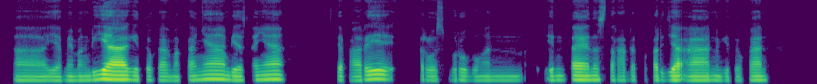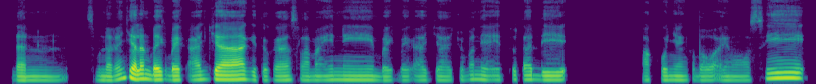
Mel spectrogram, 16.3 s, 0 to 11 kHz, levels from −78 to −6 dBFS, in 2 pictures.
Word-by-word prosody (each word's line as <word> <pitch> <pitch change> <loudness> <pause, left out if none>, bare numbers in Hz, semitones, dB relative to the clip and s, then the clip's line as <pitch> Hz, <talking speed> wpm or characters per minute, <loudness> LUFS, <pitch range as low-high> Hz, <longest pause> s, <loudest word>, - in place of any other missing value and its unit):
eee, 105 0 -3
ya - - -2
memang 110 0 -4
dia, 130 -1 +8
gitu 115 -1 -4
kan. 110 -1 -2
Makanya 115 +5 -2 0.2
biasanya, 125 +4 0 0.4
setiap - - -7
hari 135 +3 +2 0.2
terus 110 -1 -7
berhubungan 110 -1 -7 0.5
intens, 115 +1 0
terhadap 110 -1 -8
pekerjaan 110 0 +1
gitu 105 -1 -10
kan. 110 +1 -2 0.6
Dan, 110 -1 -3 0.2
sebenernya 115 +4 -3
jalan 145 +1 +7
baik-baik 120 -1 +4
aja, 130 +1 +6
gitu 115 -2 -6
kan. 115 +1 -3
Selama 115 -1 -6
ini, 115 0 -2
baik-baik 110 +1 -7
aja. 110 0 -7 0.2
Cuman 130 +3 -6
ya 120 - -4
itu 120 - -11
tadi, 120 -1 -1 0.8
akunya 115 +1 -4
yang 110 - -11
kebawa 110 0 -5
emosi. 155 +11 +2
115 Hz, 130 wpm, -22 LUFS, 110-120 Hz, 0.8 s, dia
